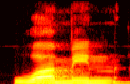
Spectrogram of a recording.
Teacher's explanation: اظہار کا قاعدہ ہے یعنی بغیر غنہ کے پڑھنا ہے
